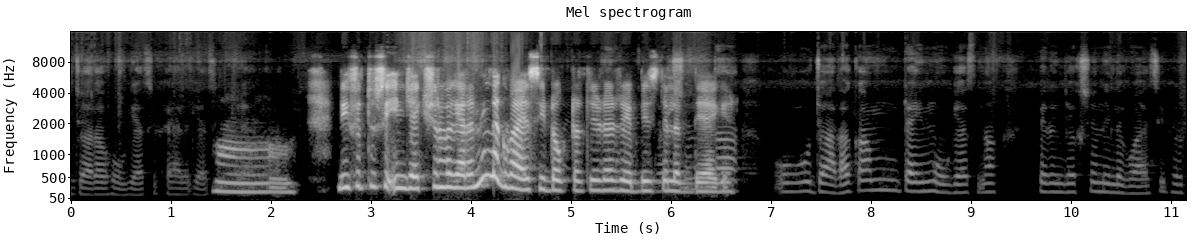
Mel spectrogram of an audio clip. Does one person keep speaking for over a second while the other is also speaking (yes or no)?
yes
